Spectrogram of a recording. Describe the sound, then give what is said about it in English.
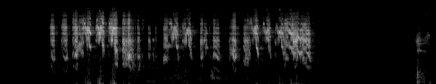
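A juvenile songbird in its plastic song stage sings a rambling, jumbled run of scratchy chirps and warbles for about two and a half seconds, fairly loud, then a brief faint note after a pause. “you know, th- there's a teenager phase too. It's called plastic song and mm.”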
